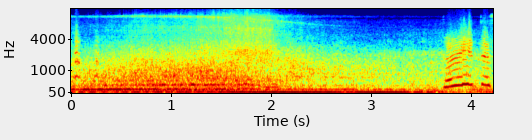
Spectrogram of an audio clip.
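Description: City commuter bus engine running as the bus pulls away and passes close by. Its low drone swells with a rush of hiss in the middle, then drops away shortly before the end.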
